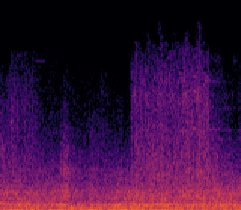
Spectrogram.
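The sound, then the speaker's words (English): Flak bursts around bombers as a radio drama battle effect, a loud, dense and continuous rumble of booming explosions without clear gaps. “The bombers are strafed by flak.”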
